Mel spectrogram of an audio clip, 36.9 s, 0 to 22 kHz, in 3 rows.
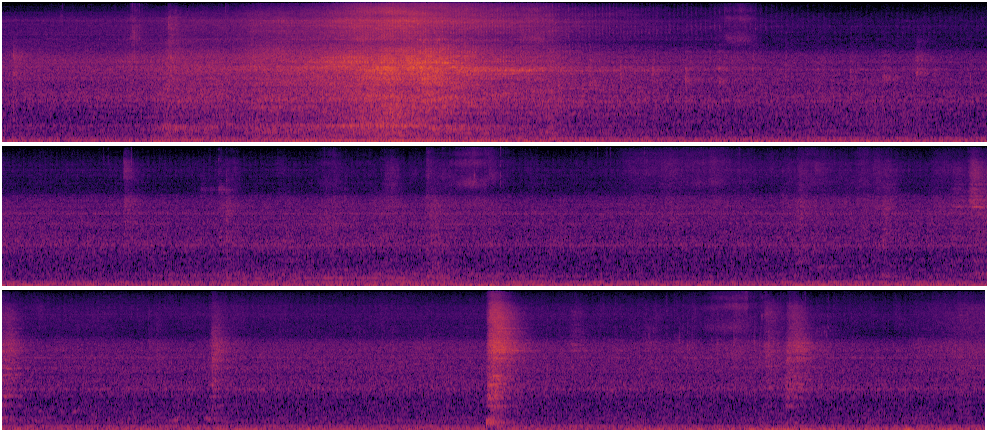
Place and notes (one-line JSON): {"title": "東光新村, Hsinchu City - In the quiet old community", "date": "2017-09-27 16:34:00", "description": "In the quiet old community, traffic sound, Binaural recordings, Sony PCM D100+ Soundman OKM II", "latitude": "24.80", "longitude": "120.99", "altitude": "39", "timezone": "Asia/Taipei"}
